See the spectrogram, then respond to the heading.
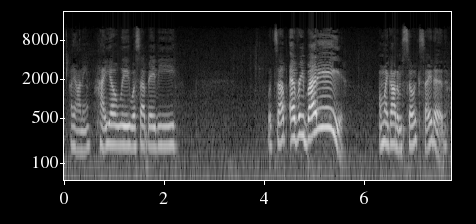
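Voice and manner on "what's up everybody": loud, higher, rousing greeting; calling out hello. Real, not acted. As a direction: shout it to the whole crowd. Calling out to arriving viewers.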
